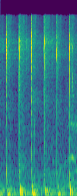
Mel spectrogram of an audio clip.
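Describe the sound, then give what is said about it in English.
Six crisp shoe taps strike a hard floor in a quick, even rhythm, clear, a percussive dance step called the scissors, with no voices over them. “I learned the scissors right here in Mountain View.”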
